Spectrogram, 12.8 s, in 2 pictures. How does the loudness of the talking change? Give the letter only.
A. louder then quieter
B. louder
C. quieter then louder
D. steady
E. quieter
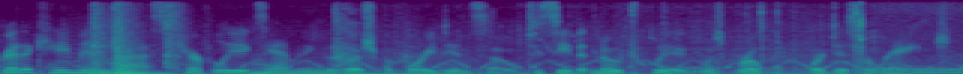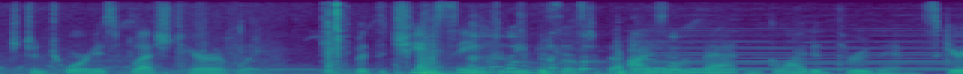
D.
